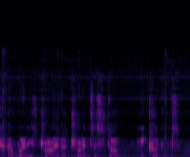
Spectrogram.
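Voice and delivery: usual speaking voice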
